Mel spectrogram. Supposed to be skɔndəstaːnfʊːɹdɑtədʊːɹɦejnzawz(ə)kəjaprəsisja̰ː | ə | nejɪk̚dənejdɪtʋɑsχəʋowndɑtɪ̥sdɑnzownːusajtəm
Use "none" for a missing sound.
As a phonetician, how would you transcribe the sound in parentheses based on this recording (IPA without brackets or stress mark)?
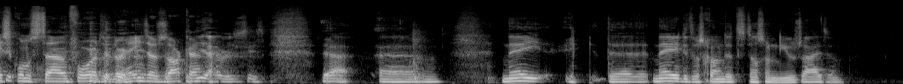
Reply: ɑ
